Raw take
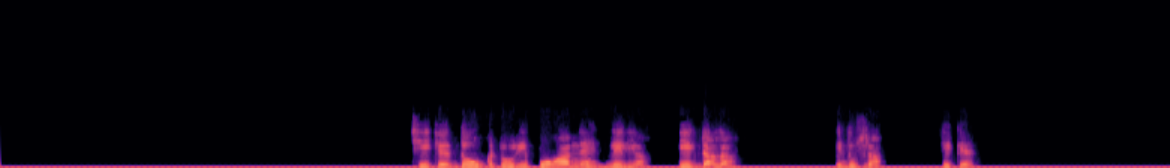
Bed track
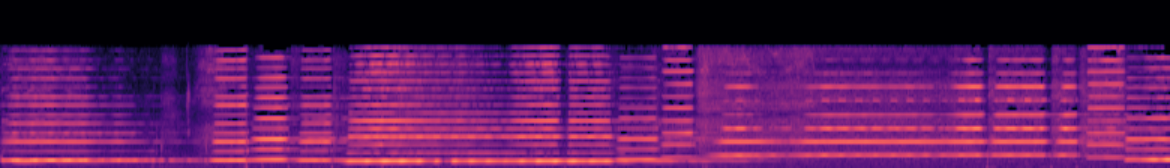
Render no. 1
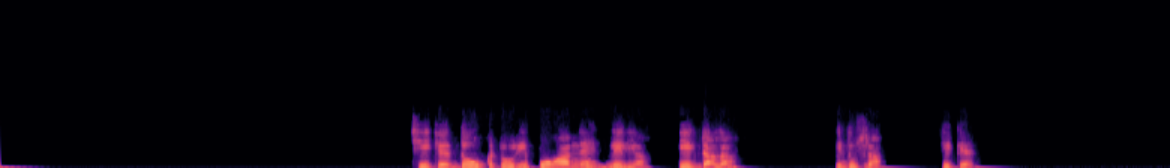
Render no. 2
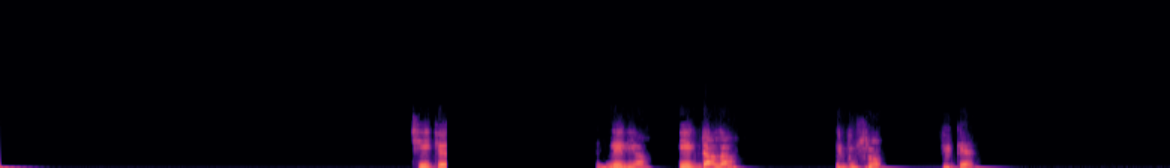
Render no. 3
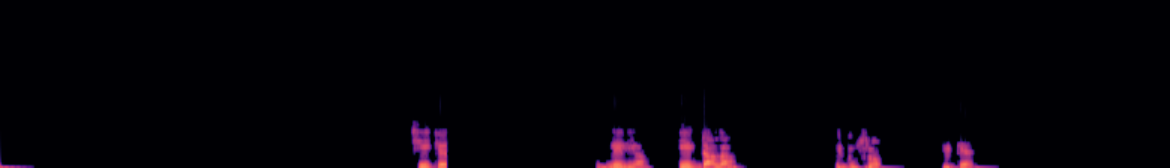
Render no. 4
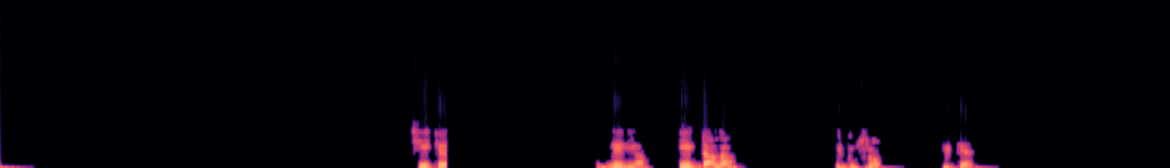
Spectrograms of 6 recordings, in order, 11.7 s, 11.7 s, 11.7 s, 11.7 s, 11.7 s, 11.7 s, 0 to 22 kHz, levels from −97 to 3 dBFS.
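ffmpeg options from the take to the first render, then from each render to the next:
-af "bandreject=f=50:t=h:w=4,bandreject=f=100:t=h:w=4,bandreject=f=150:t=h:w=4,bandreject=f=200:t=h:w=4,bandreject=f=250:t=h:w=4"
-filter_complex "[0:a]asettb=1/sr,asplit=3[s0][s1][s2];[s0]atrim=end=8.374[s3];[s1]atrim=start=8.37:end=9.51,asetpts=PTS-STARTPTS,afade=t=in:d=0.004:c=qsin,afade=t=out:st=1.136:d=0.004:c=qsin,afreqshift=-340[s4];[s2]atrim=start=9.506[s5];[s3][s4]acrossfade=d=0.004:c1=hsin:c2=qsin[s6];[s6][s5]acrossfade=d=0.004:c1=qsin:c2=hsin,asplit=3[s7][s8][s9];[s7]atrim=end=4.46,asetpts=PTS-STARTPTS,afade=t=out:st=4.456:d=0.004:c=hsin[s10];[s8]atrim=start=4.46:end=5.96,asetpts=PTS-STARTPTS,volume=0[s11];[s9]atrim=start=5.96,asetpts=PTS-STARTPTS,afade=t=in:d=0.004:c=hsin[s12];[s10][s11][s12]concat=n=3:v=0:a=1"
-filter_complex "[0:a]afftfilt=real='re*gte(hypot(re,im),0.00447)':imag='im*gte(hypot(re,im),0.00447)':win_size=1024:overlap=0.75,acrossover=split=2800[s0][s1];[s1]acompressor=threshold=0.00891:ratio=4:attack=1:release=60[s2];[s0][s2]amix=inputs=2:normalize=0"
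-af "volume=3.35,alimiter=limit=0.708:level=0:latency=1"

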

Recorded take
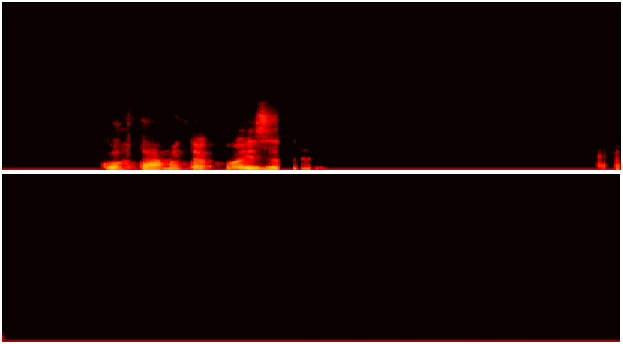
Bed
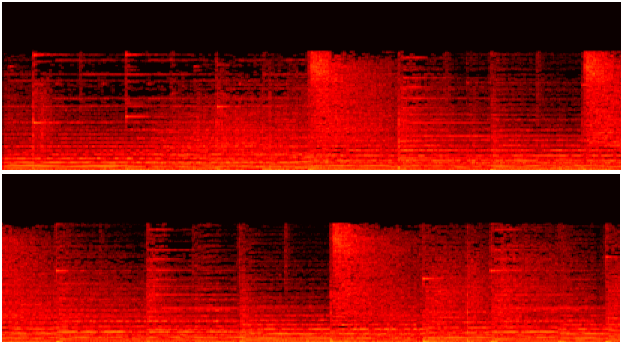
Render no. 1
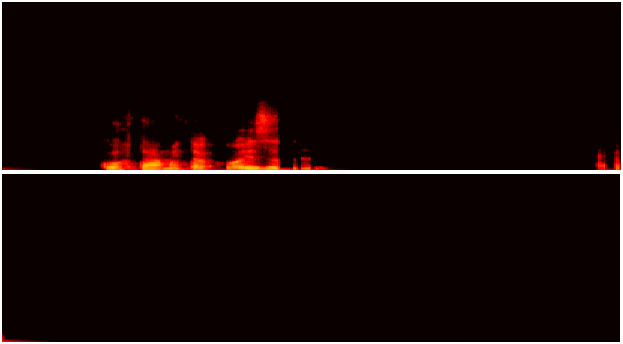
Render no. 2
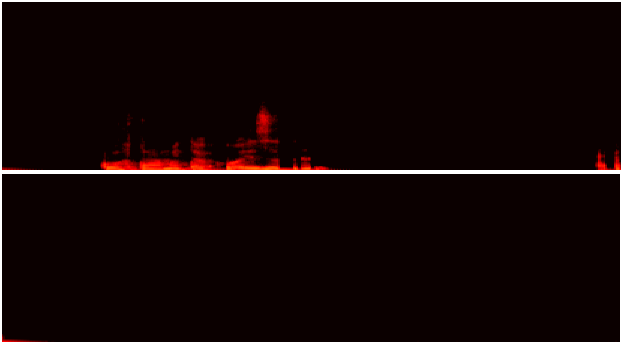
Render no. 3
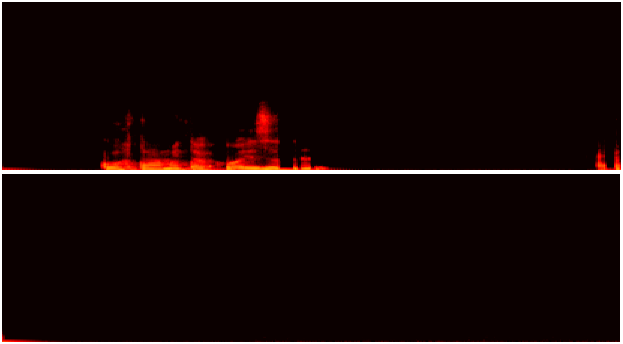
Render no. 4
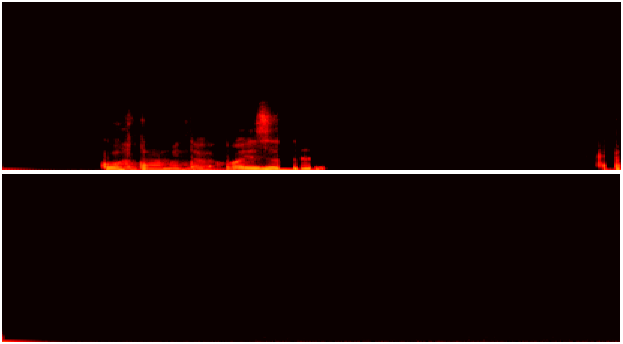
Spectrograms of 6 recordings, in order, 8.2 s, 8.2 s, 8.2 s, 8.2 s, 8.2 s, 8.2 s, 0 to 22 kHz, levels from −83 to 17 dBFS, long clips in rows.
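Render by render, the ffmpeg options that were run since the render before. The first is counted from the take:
-af "bandreject=f=50:t=h:w=4,bandreject=f=100:t=h:w=4,bandreject=f=150:t=h:w=4,bandreject=f=200:t=h:w=4"
-filter_complex "[0:a]alimiter=limit=0.0944:level=0:latency=1:release=62,acrossover=split=280[s0][s1];[s1]acompressor=threshold=0.01:ratio=6[s2];[s0][s2]amix=inputs=2:normalize=0"
-af "volume=2.66"
-filter_complex "[0:a]asplit=3[s0][s1][s2];[s0]afade=t=out:st=0.95:d=0.02[s3];[s1]acompressor=threshold=0.0251:ratio=12:attack=3.2:release=140:knee=1:detection=peak,afade=t=in:st=0.95:d=0.02,afade=t=out:st=1.53:d=0.02[s4];[s2]afade=t=in:st=1.53:d=0.02[s5];[s3][s4][s5]amix=inputs=3:normalize=0,asettb=1/sr,asplit=3[s6][s7][s8];[s6]atrim=end=2.144[s9];[s7]atrim=start=2.14:end=4.01,asetpts=PTS-STARTPTS,afade=t=in:d=0.004:c=qsin,afade=t=out:st=1.866:d=0.004:c=qsin,highpass=1100[s10];[s8]atrim=start=4.006[s11];[s9][s10]acrossfade=d=0.004:c1=hsin:c2=qsin[s12];[s12][s11]acrossfade=d=0.004:c1=qsin:c2=hsin"

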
